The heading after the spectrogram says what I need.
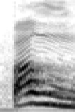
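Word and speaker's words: pão: 없으니까 포르투갈어로 이 빵을 뭐라고 그러냐면 빠웅이라고 그러거든요. 빠웅. 빠웅 하니까 빵이랑 비슷하죠.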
